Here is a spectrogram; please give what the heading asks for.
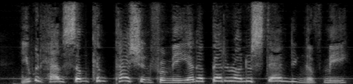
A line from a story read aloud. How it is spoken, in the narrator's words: she pleaded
